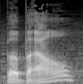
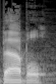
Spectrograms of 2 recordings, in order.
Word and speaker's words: Babel: Okay, maybe that's pronounced Babal? Babal? But I like Babel.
